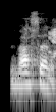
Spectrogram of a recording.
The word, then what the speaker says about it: Vasant: Vasant Lad.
